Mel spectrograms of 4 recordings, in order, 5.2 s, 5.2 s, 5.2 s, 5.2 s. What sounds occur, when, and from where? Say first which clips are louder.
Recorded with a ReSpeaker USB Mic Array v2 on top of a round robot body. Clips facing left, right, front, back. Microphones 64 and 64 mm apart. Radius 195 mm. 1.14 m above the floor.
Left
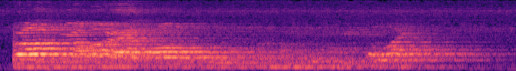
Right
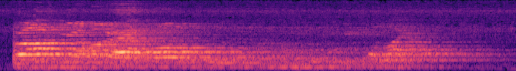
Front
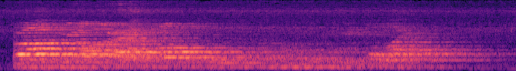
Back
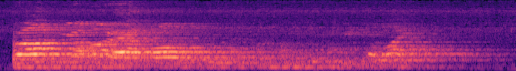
0.1 s a shout: left 2 dB, back 4 dB; 170° left, 1.5 m; by 4.1 s 145° left, 3.5 m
